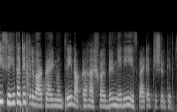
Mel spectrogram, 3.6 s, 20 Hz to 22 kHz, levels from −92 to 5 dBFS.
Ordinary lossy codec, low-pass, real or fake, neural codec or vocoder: none; none; fake; codec, 16 kHz, 0.5 kbps, X-Codec, HuBERT features, trained on general audio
